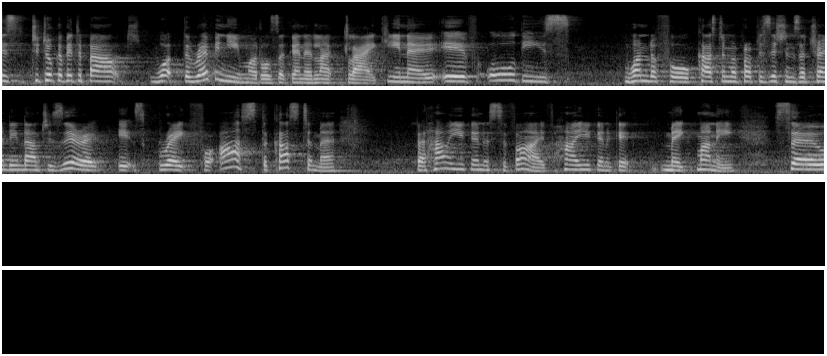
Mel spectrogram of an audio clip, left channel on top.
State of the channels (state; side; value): silent; right; digital silence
